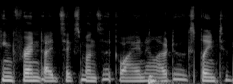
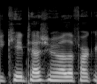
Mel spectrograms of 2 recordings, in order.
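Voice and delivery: ordinary talk, nothing marked

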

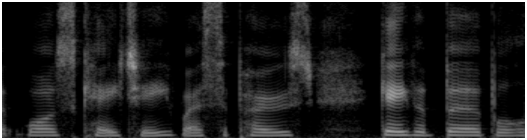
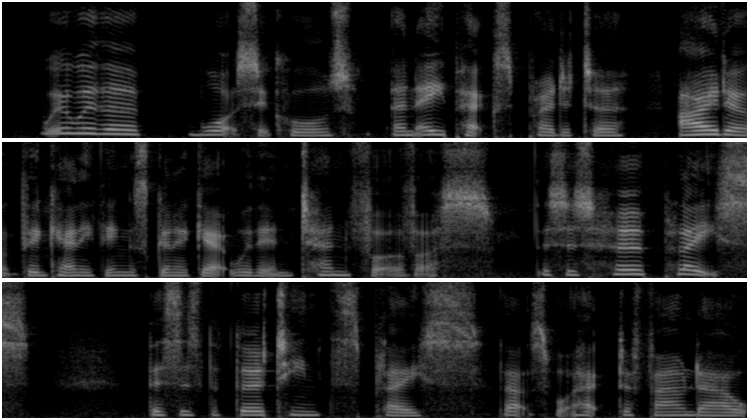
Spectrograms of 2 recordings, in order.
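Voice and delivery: usual speaking voice

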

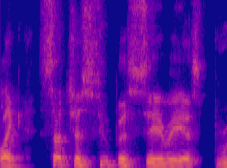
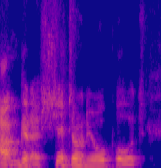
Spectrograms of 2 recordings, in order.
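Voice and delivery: normal talking voice

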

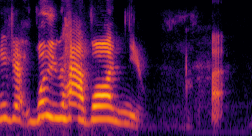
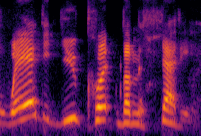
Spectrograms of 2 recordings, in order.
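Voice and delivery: acted-out blunt, accusing, demanding tone; 2 semitones lower than usual. Retelling what a police officer said to you, retelling a very loud voice. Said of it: "says to me in a very loud voice".

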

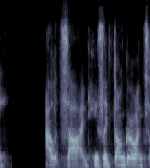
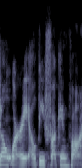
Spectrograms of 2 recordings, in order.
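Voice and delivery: put-on agitated voice. Retelling an agitated reply to a friend's warning: retelling own agitated reply. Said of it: "I'm getting agitated".

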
